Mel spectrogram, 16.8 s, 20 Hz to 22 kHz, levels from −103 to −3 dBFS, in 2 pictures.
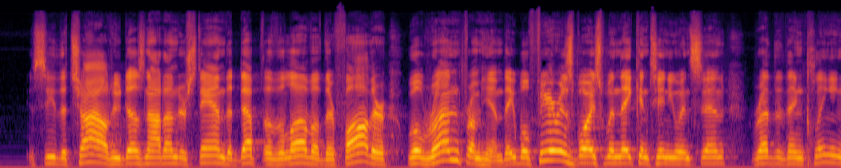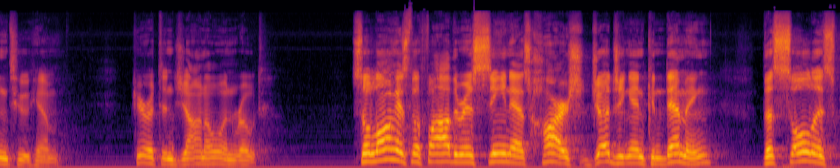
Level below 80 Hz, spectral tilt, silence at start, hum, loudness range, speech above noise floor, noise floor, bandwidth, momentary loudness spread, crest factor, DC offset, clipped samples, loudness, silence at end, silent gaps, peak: -64 dBFS; -3 dB/octave; 0.3 s; none; 8 LU; 41 dB; -65 dBFS; 16.5 kHz; 10 LU; 18 dB; 0.5%; under 0.1%; -24 LUFS; 0.05 s; none; -6 dBFS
